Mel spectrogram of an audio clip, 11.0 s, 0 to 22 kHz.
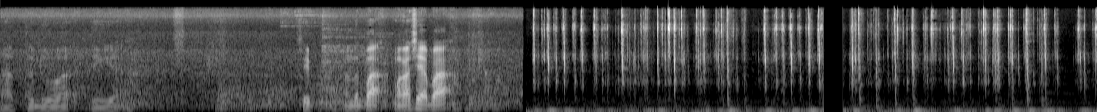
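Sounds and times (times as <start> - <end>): rapid irregular clicking: 5.3 - 10.9.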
